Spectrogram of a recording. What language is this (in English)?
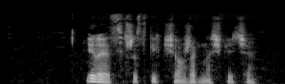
Polish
